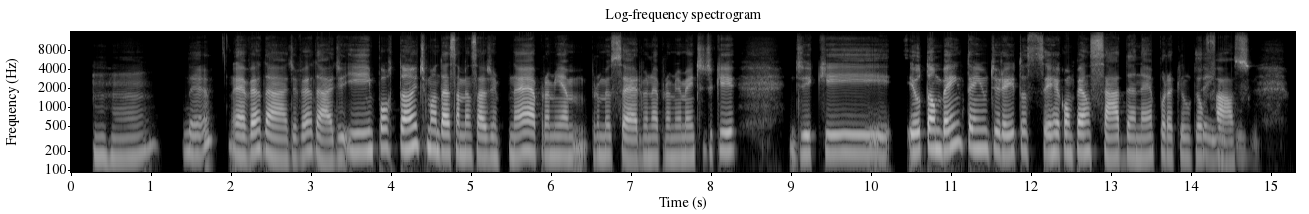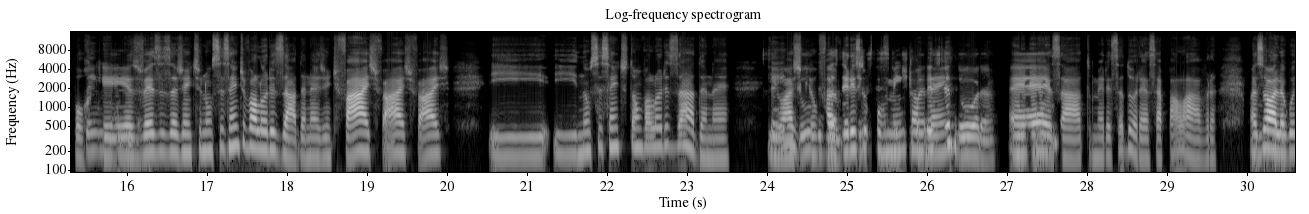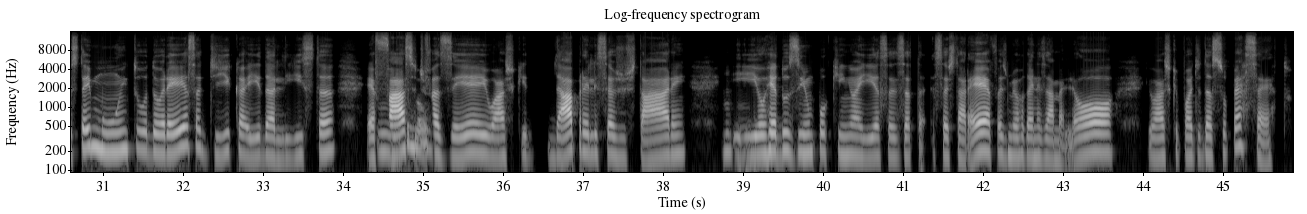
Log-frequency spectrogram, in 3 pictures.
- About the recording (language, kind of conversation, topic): Portuguese, advice, Como posso reduzir a multitarefa e melhorar o meu foco?
- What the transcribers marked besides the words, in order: none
